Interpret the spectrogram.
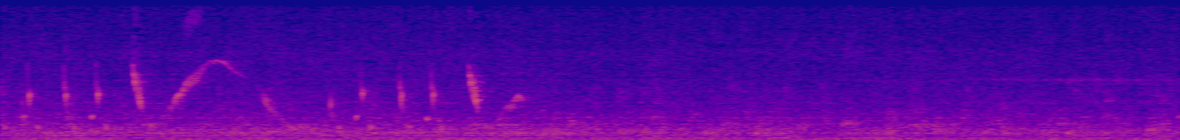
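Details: A Java sparrow, likely one of the four-year-old males (a Sakura-type or a salt-and-pepper bird) singing courtship song to a female or calling to its owner, gives rapid high clicks and chips with one rising-falling slurred whistle over steady hiss.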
